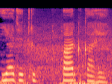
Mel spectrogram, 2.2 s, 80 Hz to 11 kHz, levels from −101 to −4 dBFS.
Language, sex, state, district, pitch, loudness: Hindi, female, Uttar Pradesh, Lucknow, 230 Hz, -17 LUFS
